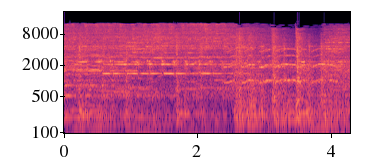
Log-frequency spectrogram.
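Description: Live rock band playing, with distorted electric guitars to the fore over bass and drums, in a passage without singing.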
